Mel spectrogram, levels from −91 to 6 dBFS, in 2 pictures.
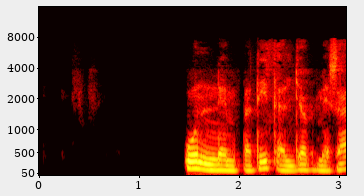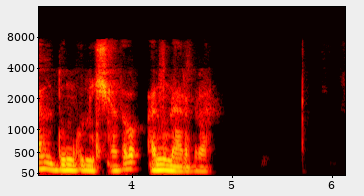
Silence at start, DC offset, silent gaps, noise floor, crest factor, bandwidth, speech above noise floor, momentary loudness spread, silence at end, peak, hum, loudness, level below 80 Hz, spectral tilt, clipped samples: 1.45 s; under 0.1%; none; under -90 dBFS; 20 dB; 8 kHz; over 68 dB; 12 LU; 1.35 s; -4 dBFS; none; -23 LUFS; -52 dBFS; -6.5 dB/octave; under 0.1%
